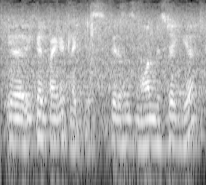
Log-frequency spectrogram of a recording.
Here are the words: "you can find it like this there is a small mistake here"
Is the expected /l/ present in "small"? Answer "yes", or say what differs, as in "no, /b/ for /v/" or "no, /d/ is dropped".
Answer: no, /n/ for /l/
